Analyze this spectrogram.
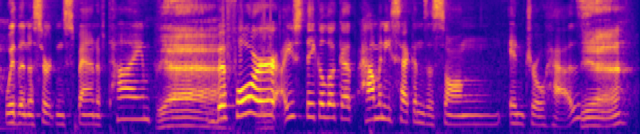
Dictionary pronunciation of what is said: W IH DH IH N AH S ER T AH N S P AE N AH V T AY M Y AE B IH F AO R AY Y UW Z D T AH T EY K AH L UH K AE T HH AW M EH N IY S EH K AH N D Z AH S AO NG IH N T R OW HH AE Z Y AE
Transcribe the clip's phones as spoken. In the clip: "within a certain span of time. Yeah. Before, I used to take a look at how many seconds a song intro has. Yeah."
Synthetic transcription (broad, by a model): W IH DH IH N AH S ER T N S P AE N AH V T AY M Y AE B IH F AO R AY Y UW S T AH T EY K AH L UH K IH T HH AW M EH N IY S EH K AH N D Z AH S AO NG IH N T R OW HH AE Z Y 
